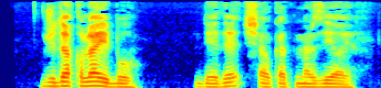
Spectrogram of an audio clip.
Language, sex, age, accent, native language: Uzbek, male, 25-34, Jizzax, Uzbek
